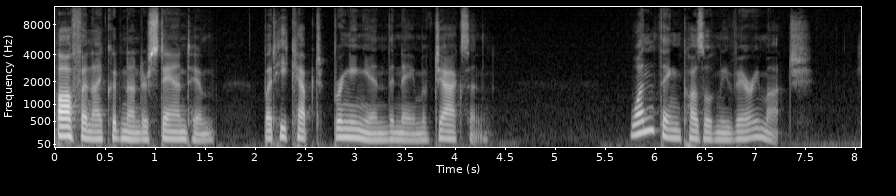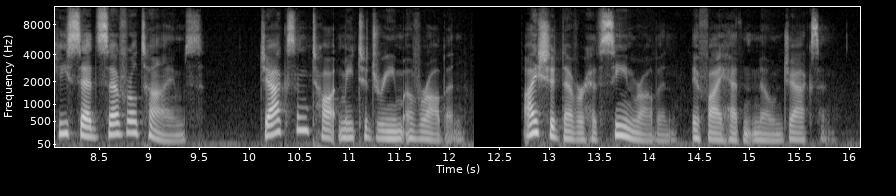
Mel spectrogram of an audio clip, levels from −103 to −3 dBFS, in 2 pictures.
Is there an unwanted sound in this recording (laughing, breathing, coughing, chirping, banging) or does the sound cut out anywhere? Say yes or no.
no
